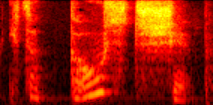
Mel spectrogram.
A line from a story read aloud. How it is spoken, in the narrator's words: murmured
